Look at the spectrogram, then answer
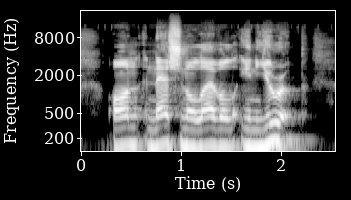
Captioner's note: none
